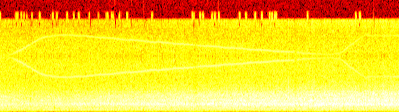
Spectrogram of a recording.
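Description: Road and engine noise inside a moving police patrol car's cabin: a steady rush that grows slowly louder.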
